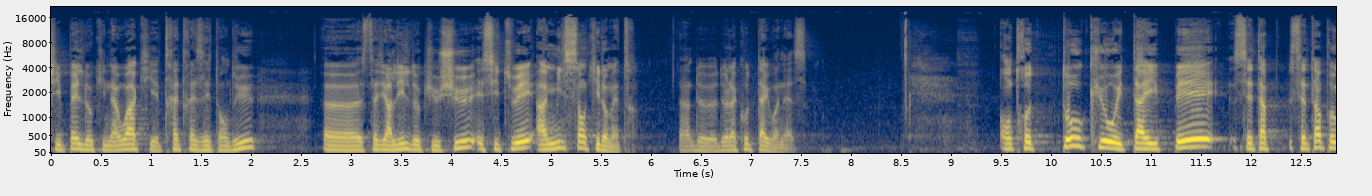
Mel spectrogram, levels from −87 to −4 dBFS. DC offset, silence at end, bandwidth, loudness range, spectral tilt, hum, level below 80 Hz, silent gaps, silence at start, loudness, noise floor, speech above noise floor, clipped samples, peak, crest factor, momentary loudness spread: under 0.1%; 0 s; 17.5 kHz; 14 LU; -5.5 dB/octave; none; -54 dBFS; none; 0 s; -15 LUFS; -57 dBFS; 43 dB; under 0.1%; 0 dBFS; 16 dB; 17 LU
